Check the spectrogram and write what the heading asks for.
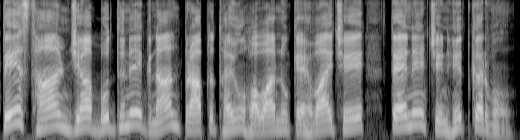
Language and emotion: Gujarati, neutral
